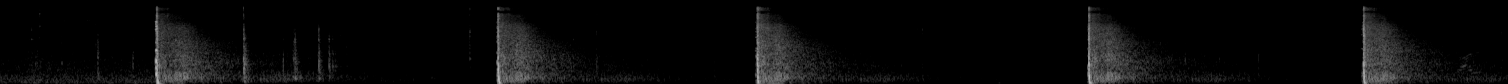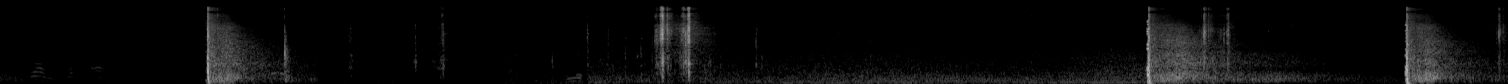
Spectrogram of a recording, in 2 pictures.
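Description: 12-gauge shotgun shots: about nine single reports spaced a few seconds apart, two of them fired in quick succession about two-thirds of the way through, each dying away over about a second.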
